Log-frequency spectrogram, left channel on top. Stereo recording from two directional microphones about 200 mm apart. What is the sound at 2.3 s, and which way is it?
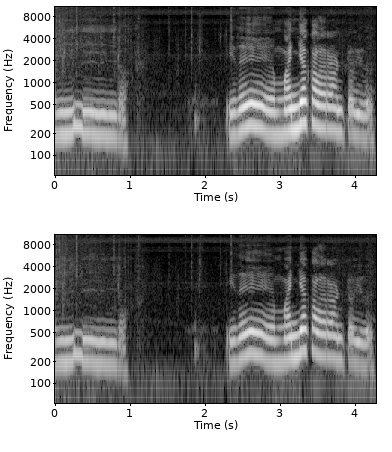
Speech, 40° left (ahead or behind).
